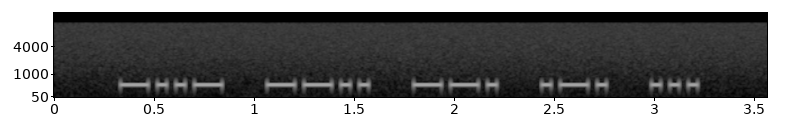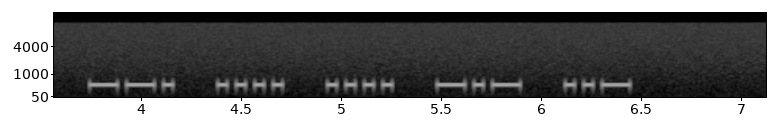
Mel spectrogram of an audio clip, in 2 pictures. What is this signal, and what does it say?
Morse code, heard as a keyed tone, machine-sent, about 26 wpm, spaced as for 21 wpm, 460 Hz. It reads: XZGRS GHHKU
